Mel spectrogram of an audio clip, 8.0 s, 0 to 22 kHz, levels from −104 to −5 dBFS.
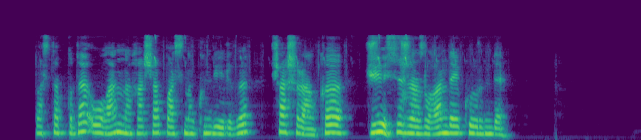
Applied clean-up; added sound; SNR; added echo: neural mask model DeepFilterNet 3.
